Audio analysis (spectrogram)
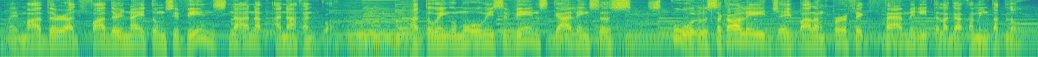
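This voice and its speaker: A man acting a sentimental Filipino storyteller, loud guitar. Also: mid-range voice, moderate pace, close to an everyday voice. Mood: wistful, confiding. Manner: confiding, sentimental. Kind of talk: dramatic first-person radio narration. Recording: loud guitar music under the voice.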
